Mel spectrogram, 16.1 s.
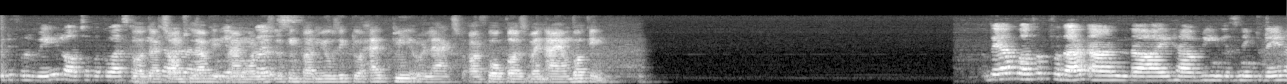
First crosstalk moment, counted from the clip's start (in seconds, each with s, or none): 1.6 s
